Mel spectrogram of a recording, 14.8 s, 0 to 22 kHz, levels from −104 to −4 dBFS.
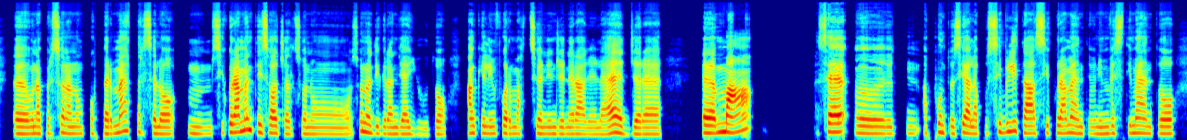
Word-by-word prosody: uhm, 190 0 +2
una 195 0 0
persona 205 +1 -3
non 195 0 -6
può 205 +1 -12
permetterselo, 195 -3 -1
mhmm, 195 -2 -8
sicuramente 235 - +3
i 225 - -1
social 205 -3 0
sono 185 -1 -7
sono 255 -3 0
di 200 -1 -6
grande 190 -1 -3
aiuto, 175 -1 -6 0.3
anche 210 0 -1
le 200 - -3
informazioni 195 -1 -3
in 190 - -4
generale, 185 -1 -3
leggere, 185 -2 +1 0.5
ehm, 215 0 +6
ma, 240 +1 +7 0.8
se, 245 0 +5
uhm, 195 -2 -1 0.3
appunto 215 -1 -5
si 220 +4 -2
ha 210 - +6
la 190 - -2
possibilità 225 +1 0
sicuramente 205 -1 -2
un 190 - -6
investimento, 200 0 -2
195 Hz, 135 wpm, -22 LUFS, 190-215 Hz, 0.8 s, ma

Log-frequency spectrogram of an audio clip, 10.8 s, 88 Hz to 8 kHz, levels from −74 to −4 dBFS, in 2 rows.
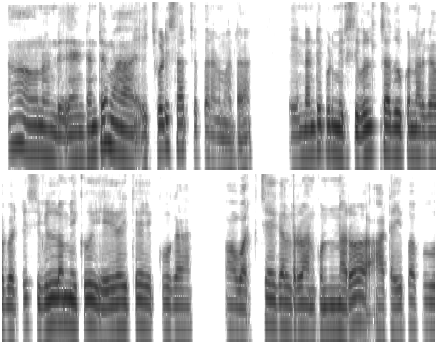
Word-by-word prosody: ఆ! - - -6 0.2
అవునండి. 140 -4 0 0.2
ఏంటంటే 135 +5 +1
మా 150 - +3 0.3
హెచ్ఓడి 155 +6 0
సారు 155 0 -1
చెప్పారనమాట, 110 -8 -7 0.7
ఏంటంటే 130 +4 0
ఇప్పుడు 150 0 +1
మీరు 130 -2 +1
సివిల్ 130 +3 +4
చదువుకున్నారు 135 -2 +2
గాబట్టి, 125 +1 -1
సివిల్‌లో 140 +3 +3
మీకు 135 0 +1 0.3
ఏదైతే 130 +2 +1
ఎక్కువగా 125 -1 -4 0.6
ఆహ్, 120 -1 -2
వర్క్ 115 - -3
చేయగలరొ 130 -3 +1
అనుకుంటున్నారో, 125 +2 0 0.3
ఆ - - +2
టైప్ 125 +2 -5
ఆఫ్ 135 +1 -20
130 Hz, 135 wpm, -26 LUFS, 125-140 Hz, 0.7 s, సివిల్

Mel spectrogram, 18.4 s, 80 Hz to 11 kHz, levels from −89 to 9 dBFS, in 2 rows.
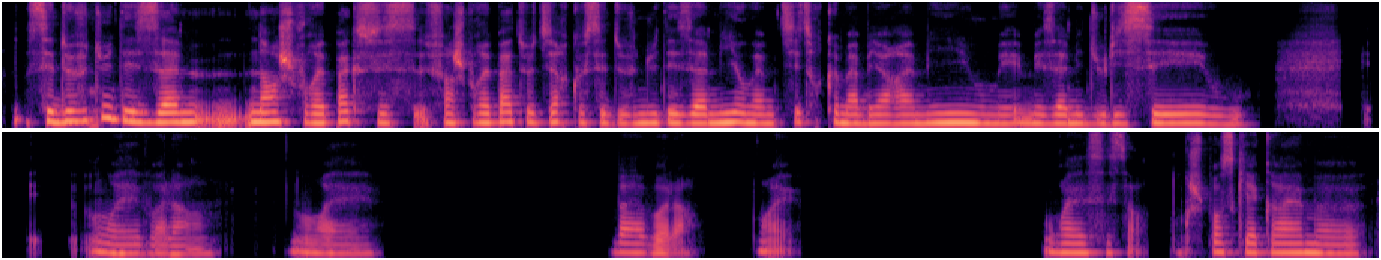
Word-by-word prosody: c'est 215 +3 +2
devenu 220 +7 +3
des 205 -5 +3
am 205 +3 +4
non, 205 0 +7
je 215 +1 +4
pourrais 190 -2 +1
pas 215 +2 +1
que, - - -7
c 190 -1 -2
c'est, 185 - -6
enfin 190 - -3
je 190 - +1
pourrais 195 -1 +1
pas 205 0 +2
te 205 0 -5
dire 195 +1 -3
que 205 -2 -7
c'est 190 0 -4
devenu 185 +1 -1
des 185 -1 0
amis 190 +2 +5
au - - +1
même 180 -1 0
titre 195 +1 -7
que - - -4
ma 180 -1 +2
meilleure 180 0 -2
amie 190 +2 +4
ou 185 - +2
mes 180 0 -3
amis 180 0 +1
du 175 +1 -6
lycée 180 +1 +1
ou 170 0 -9 1.5
é - - -12
é - - -7
ouais, 180 -3 -4
voilà, 85 - -8 0.6
ouais. 90 -2 -8 1.6
Ben 195 -1 -5
voilà, 90 - -6 0.4
ouais. - - -10 1.6
Ouais, 195 -2 -2
c'est 195 0 -10
ça, 195 - -12 0.2
donc 190 - -14
je - - -7
pense 205 -1 -4
qu'il 200 -1 -4
y 190 - -5
a - - -14
quand 195 0 -4
même, 195 0 +1
heu 180 -1 -5
190 Hz, 180 wpm, -23 LUFS, 180-200 Hz, 1.6 s, non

